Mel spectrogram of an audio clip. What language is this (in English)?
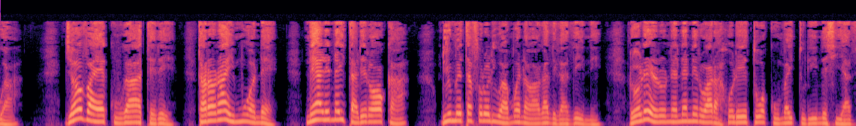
Kikuyu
